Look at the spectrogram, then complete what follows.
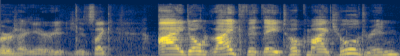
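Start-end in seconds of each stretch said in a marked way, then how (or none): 1.6-4.0 very high, loud, stiff, shrill wooden delivery. Describing an actress's terrible voice acting, mocking stiff bad voice acting. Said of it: "really awful and, like, stiff".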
